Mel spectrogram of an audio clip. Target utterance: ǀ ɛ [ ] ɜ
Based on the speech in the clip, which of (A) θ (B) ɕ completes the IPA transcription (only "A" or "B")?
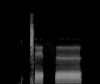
A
